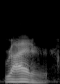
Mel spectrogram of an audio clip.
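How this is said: The middle T is a quick tap.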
